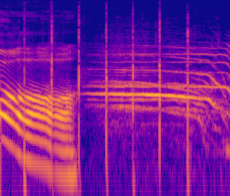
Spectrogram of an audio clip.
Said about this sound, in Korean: 아, 지금 우리 또 환호성 들으셨죠?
